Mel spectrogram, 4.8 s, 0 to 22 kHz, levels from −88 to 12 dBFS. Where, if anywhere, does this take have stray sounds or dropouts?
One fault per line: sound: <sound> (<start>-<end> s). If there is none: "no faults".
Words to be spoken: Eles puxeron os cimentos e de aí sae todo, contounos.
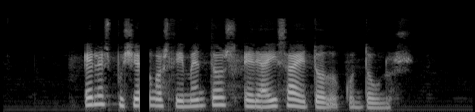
sound: dropout (1.4-1.5 s)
